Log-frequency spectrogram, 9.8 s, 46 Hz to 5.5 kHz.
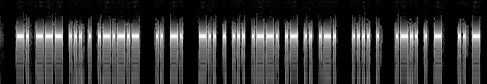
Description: Morse code, heard as a keyed tone, about 25 wpm, 700 Hz. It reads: NOSE. IN DESPAIR HE LET IT
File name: Pinocchio / Pinocchio ch3 25 25 ik1hge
